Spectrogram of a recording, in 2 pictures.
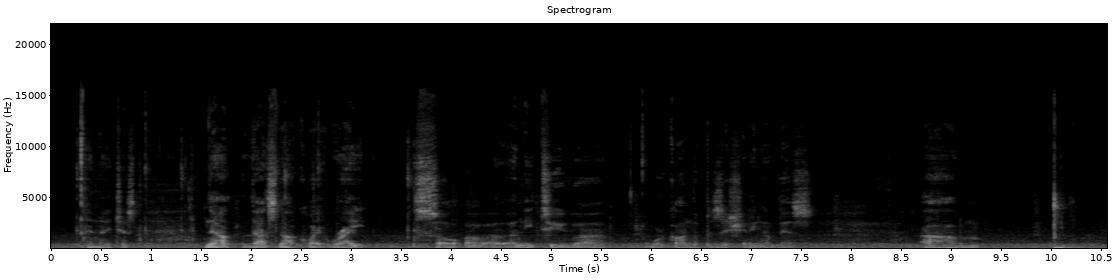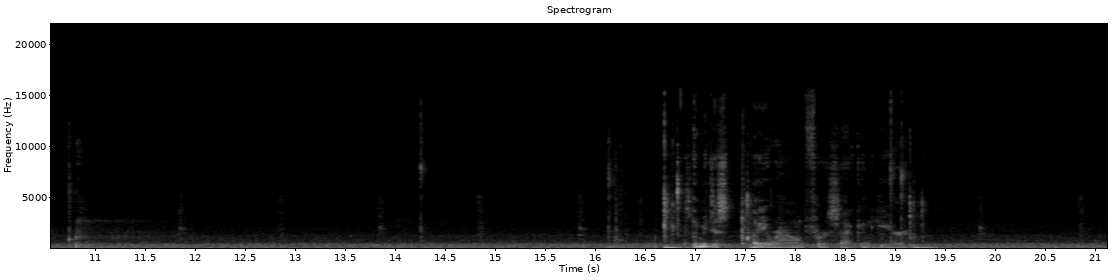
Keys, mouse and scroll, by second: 0.6-0.9 scroll down 2, 0.9 middle click, 2.3 click, 2.7 middle click, 10.0 KP_3, 14.3 middle click, 16.7 KP_3, 17.5 r, 19.2 g.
